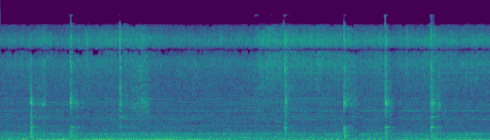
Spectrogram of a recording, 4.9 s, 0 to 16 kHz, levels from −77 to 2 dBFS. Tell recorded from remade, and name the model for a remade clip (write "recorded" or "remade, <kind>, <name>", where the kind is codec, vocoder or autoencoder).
remade, vocoder, Vocos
